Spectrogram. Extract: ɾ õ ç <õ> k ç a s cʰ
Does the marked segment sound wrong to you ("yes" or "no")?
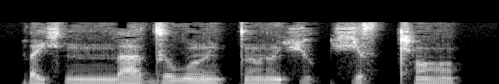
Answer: yes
